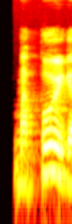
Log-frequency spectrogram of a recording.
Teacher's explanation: para falar igual o R retroflexo do caipira paulista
